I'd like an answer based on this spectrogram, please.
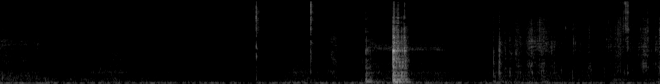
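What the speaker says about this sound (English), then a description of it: "So I'll just get my scissors here and cut a piece of ribbon here." Scissors snip through a piece of ribbon in a few quiet, separate cuts with a crisp crinkle, close to the mic and without talk.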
